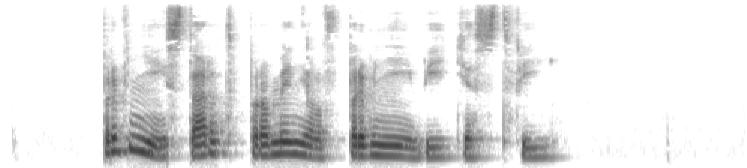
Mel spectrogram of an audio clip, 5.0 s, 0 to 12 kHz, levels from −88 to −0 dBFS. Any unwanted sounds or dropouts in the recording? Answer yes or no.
no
